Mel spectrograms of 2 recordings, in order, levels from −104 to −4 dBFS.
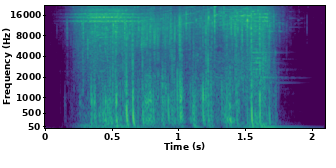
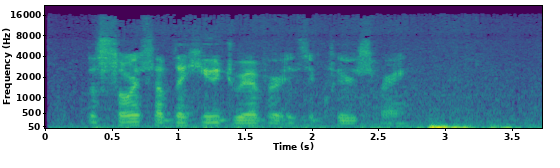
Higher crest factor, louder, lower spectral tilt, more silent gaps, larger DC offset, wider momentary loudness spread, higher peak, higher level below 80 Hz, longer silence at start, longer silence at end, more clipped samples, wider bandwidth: first, 24 dB vs 18 dB; first, -27 LUFS vs -31 LUFS; second, -1.5 dB/octave vs -3 dB/octave; neither; neither; second, 6 LU vs 16 LU; first, -6 dBFS vs -10 dBFS; second, -56 dBFS vs -36 dBFS; first, 0.2 s vs 0.05 s; first, 0.3 s vs 0 s; neither; first, over 20 kHz vs 16 kHz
